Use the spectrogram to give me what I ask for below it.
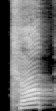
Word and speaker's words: capsaicin: It is pronounced capsaicin. That's. I assume the double I is just supposed to be a. Wait, is E? Huh. Capsaicin. That's what the IPA there says.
